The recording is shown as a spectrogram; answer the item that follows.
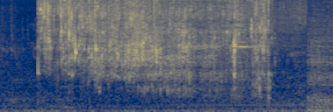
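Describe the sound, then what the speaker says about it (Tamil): Soaked tamarind squeezed by hand in a bowl of water makes a wet, sloshing trickle that starts abruptly and runs for about three seconds before stopping, close and alone. "ஊற வச்ச புளியை நல்லா கரைச்சிக்கிறலாம். இப்படி கை வச்சு நல்லா கரைச்சி"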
